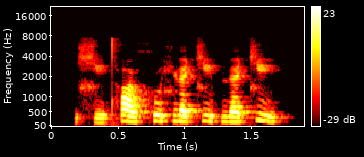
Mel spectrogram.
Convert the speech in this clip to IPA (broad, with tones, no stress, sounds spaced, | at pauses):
ɕ i˨˩ t̪ʰ ɑ˥˧ ʊ̯ x u˥˧ ɕ ɥ ɛ˥˧ t͡ɕ i˥˩ p ɥ ɛ˧˥ t͡ɕ i˥˩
